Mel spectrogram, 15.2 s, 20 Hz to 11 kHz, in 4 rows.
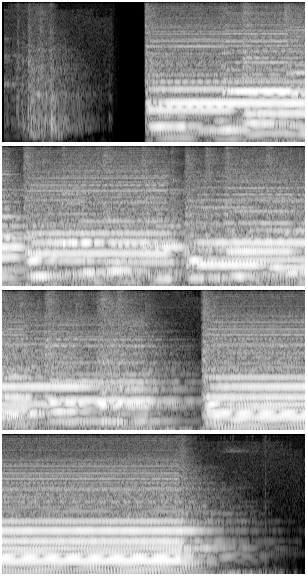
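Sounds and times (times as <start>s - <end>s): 
Gross Qvintadena 16 organ stop in Waltershausen: 2.1s - 14.2s.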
